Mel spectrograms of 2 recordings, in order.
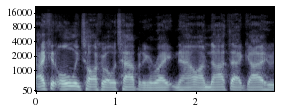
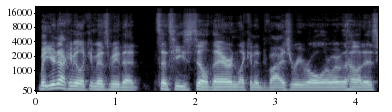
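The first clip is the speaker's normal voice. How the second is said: ordinary talk, nothing marked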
